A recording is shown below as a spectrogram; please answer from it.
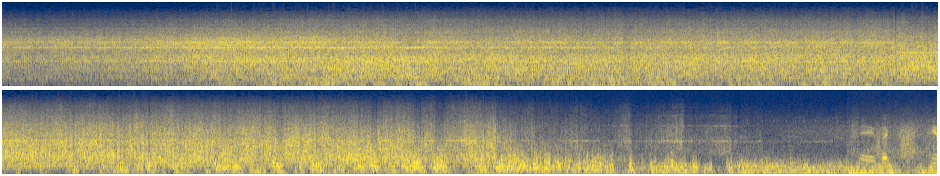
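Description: Helicopter running close by, a steady engine whine over heavy rotor noise. The whine shifts pitch about halfway through. In the last few seconds it grows quieter and breaks into a pulsing rotor beat as the helicopter moves away.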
